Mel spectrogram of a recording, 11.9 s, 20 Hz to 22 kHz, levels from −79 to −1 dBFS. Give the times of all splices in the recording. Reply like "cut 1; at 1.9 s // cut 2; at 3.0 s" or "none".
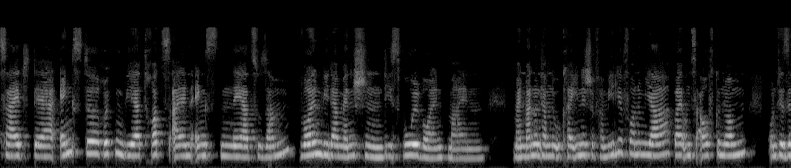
cut 1; at 4.5 s // cut 2; at 5.8 s // cut 3; at 8.1 s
